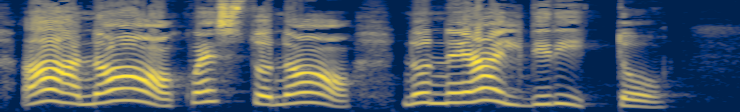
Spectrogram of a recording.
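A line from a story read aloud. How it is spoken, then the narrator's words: Terrified shouting. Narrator (Italian): Maria Giovanna gridava con voce terrorizzata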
